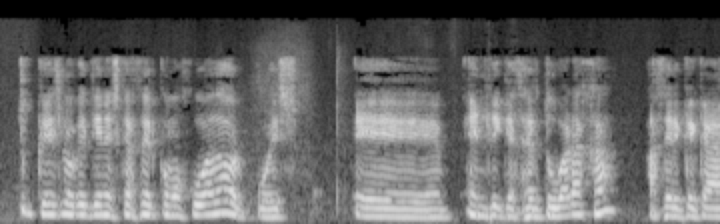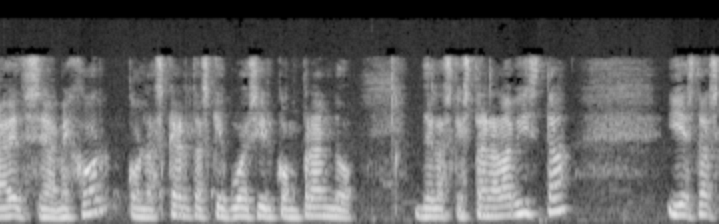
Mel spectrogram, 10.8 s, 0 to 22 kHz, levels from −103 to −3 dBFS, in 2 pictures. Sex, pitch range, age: male, 145-180 Hz, 40-59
